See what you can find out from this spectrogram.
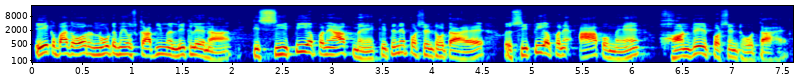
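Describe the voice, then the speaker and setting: A man's voice: high voice, expressive, normal speed, few pauses. A man teaching an informal exam-prep maths lesson step by step, often repeating himself and answering his own questions. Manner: repetitive, asks questions and answers them himself.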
